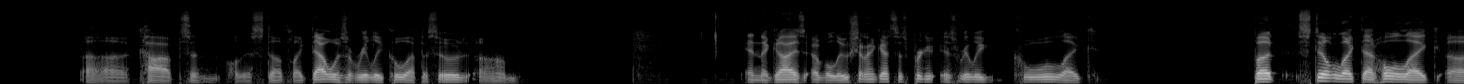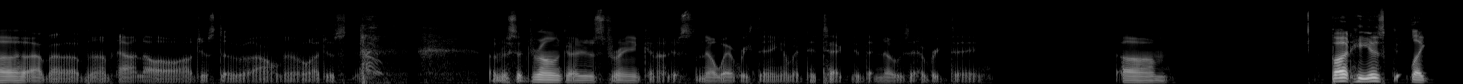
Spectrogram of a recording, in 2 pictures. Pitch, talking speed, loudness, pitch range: 110 Hz, 140 wpm, -30 LUFS, 95-120 Hz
